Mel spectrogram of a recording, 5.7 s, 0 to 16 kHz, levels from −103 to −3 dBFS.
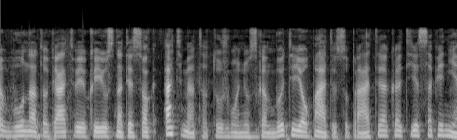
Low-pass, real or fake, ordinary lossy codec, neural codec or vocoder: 7.2 kHz; fake; AAC, 96 kbps; codec, 16 kHz, 4 kbps, FunCodec, trained on Chinese and English, 50 frames a second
